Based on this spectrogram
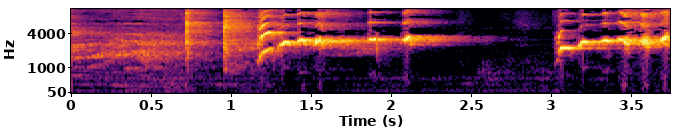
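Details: Magpie-robin (murai) singing in a recording made to stir caged birds into full song: long clear whistled notes, slightly rising, broken by sharp clicks and a short pause, then another bright whistle.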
